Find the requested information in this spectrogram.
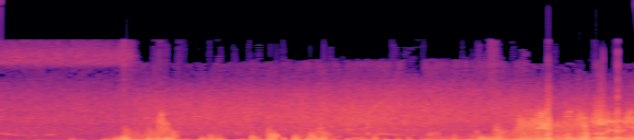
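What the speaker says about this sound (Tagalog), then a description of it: "Tingnan nyo yung mga puno, malakas yung hangin." Strong wind roars loudly and close, buffeting the microphone in rough gusts with rustling leaves mixed into the continuous rumble.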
